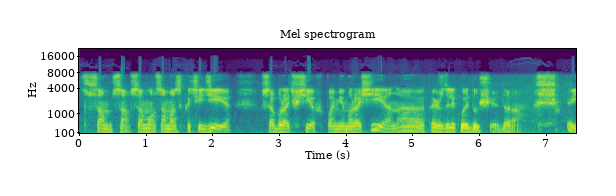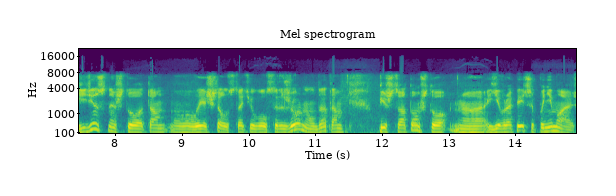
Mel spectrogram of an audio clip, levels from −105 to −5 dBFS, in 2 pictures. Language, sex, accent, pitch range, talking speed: Russian, male, native, 105-130 Hz, 125 wpm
